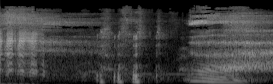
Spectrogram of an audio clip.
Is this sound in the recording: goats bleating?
yes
